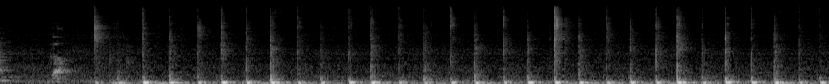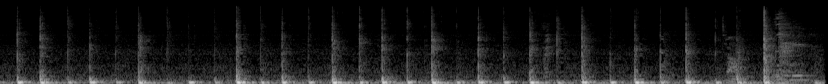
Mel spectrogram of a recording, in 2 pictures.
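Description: Rapid, even slaps of palms on a rubber gym floor, about four a second, starting about a second in. A person in push-up position is swiftly moving one hand across to touch the other and back.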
